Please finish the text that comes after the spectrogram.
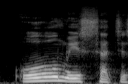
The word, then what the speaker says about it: Om: The first letter A is root sound, is the root sound. The key, pronounced without touching any part of the tongue or palate. A. M represents the last sound in the series, being produced by the closed lips. And the U rolls from the very root to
